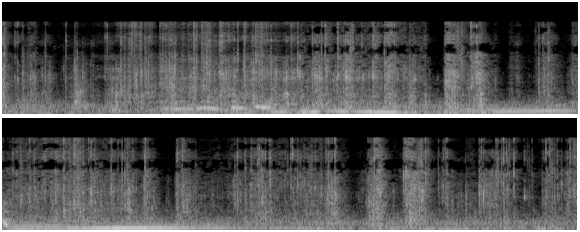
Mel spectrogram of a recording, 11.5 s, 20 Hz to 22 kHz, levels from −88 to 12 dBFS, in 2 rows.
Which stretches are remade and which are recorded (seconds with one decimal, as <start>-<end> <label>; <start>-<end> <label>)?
0.0-0.6 recorded; 0.6-3.0 remade; 3.0-11.5 recorded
